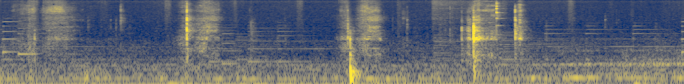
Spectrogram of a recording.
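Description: Background music, with a few sharp knocks of a kitchen knife blade striking a wooden cutting board while strawberries are sliced; the two loudest knocks fall about halfway through and a second and a half later.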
